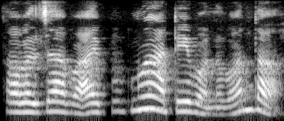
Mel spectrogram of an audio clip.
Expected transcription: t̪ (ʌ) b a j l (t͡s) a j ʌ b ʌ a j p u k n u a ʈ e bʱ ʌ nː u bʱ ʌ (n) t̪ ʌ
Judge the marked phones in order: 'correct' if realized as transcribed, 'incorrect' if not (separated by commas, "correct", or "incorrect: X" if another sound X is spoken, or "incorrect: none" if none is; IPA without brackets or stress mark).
correct, correct, correct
